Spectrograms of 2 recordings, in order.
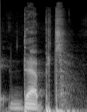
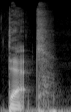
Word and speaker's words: debt: Bomb, comb, dumb, thumb, debt, and doubt. In all of these words, we don't pronounce the letter B. It's silent. For example, we don't say debt, we say debt.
